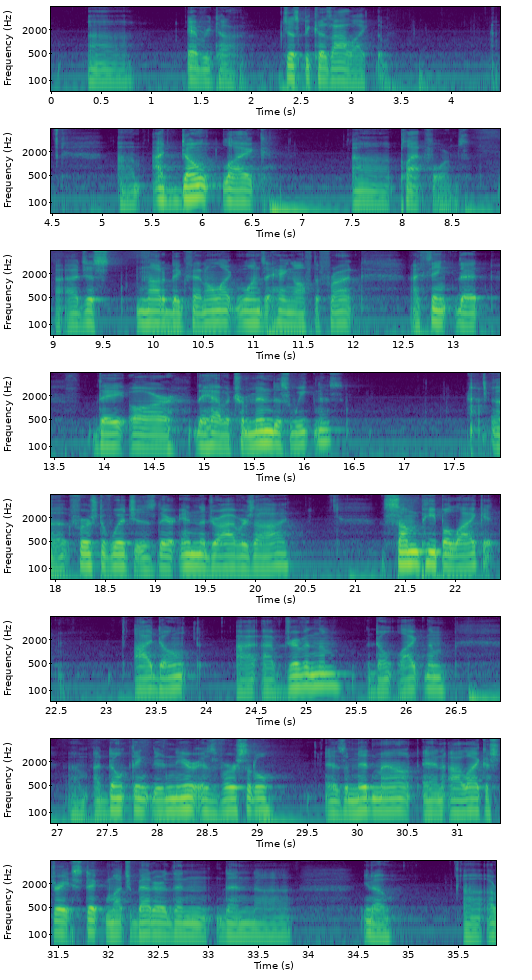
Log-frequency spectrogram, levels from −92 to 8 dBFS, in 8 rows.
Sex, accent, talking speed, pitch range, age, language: male, American, 155 wpm, 85-115 Hz, 40-59, English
